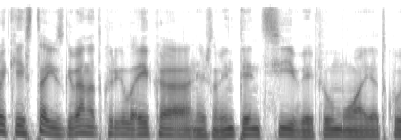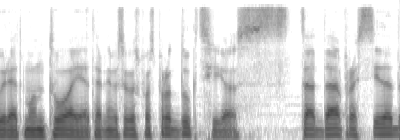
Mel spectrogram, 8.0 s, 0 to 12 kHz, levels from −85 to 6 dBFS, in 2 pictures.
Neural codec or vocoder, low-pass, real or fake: vocoder, 22.05 kHz, 80 mel bands, Vocos; 9.9 kHz; fake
